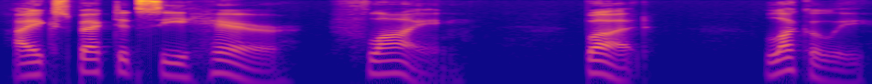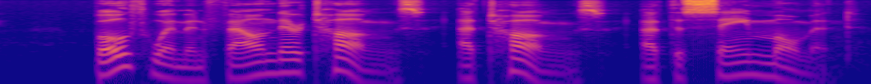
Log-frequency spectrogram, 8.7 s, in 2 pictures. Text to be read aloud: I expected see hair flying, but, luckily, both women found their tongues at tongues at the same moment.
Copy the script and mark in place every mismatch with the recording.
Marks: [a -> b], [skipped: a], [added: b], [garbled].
I expected see hair flying, but, luckily, both women found their tongues at tongues at the same moment.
